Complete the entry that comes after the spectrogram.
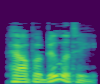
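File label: "palpability", British English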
